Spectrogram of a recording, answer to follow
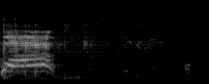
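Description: A loud, high-pitched vocal cry lasting about half a second, then fading to quiet under faint music.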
